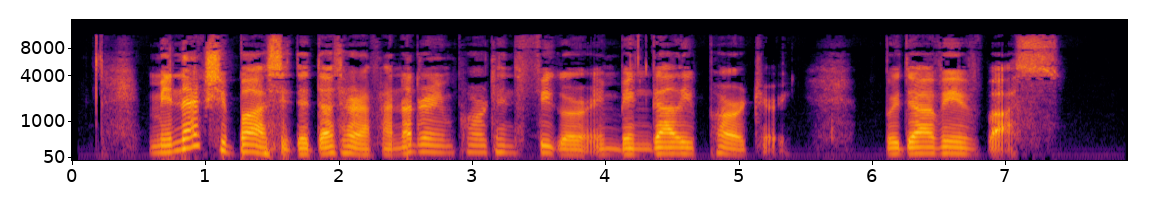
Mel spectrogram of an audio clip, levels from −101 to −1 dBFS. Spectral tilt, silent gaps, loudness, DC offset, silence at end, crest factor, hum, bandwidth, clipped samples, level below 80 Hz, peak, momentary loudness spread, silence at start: -2.5 dB/octave; none; -20 LUFS; under 0.1%; 0.5 s; 20 dB; none; 11.5 kHz; under 0.1%; -60 dBFS; 0 dBFS; 16 LU; 0.15 s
